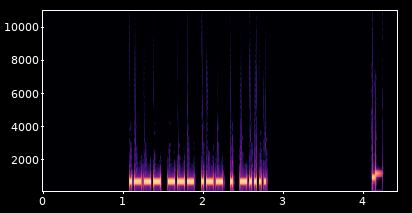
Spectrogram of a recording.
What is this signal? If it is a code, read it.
Morse code, heard as a keyed tone, about 42 wpm, 700 Hz. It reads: JOWE6
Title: Code Groups - 5 Letter:Numbers - 40wpm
